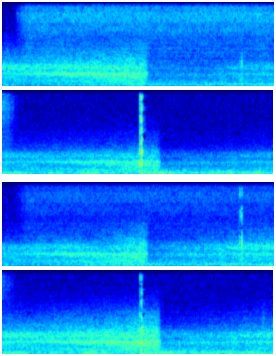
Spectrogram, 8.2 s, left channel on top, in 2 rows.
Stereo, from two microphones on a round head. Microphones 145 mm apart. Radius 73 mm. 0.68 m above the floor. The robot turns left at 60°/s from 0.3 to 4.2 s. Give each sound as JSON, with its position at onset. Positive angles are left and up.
{"t": 0.0, "sound": "a vehicle", "azimuth_deg": 120}
{"t": 3.6, "sound": "tapping", "side_deg": -80}
{"t": 6.1, "sound": "tapping", "side_deg": 50}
